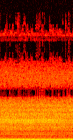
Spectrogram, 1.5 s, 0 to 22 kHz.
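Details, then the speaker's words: Mercedes W140 that died and refused to start, mirror lights flashing, after swapping in a replacement control module: low, steady, even idle rumble with no misses or knocks; engine now starts and runs normally. "Да мотор запускается при этом тоже лампочки моргают"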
